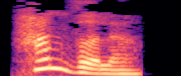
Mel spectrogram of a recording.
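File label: male "7anZala", Arabic; حَنْظَلَة; ḥanẓala(h); ハンザラ; Hanzalah、Hanzala、Handhalah、Handhala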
